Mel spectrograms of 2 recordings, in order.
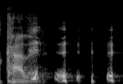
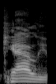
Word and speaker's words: Khaled: i don't know why it's khalid khalid but not saying dj cali like california like oh but no i like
